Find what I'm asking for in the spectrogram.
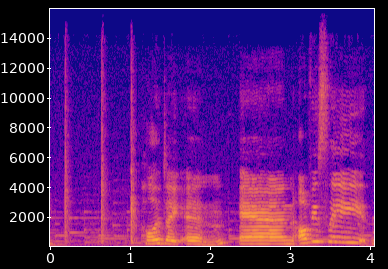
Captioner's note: clap x3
